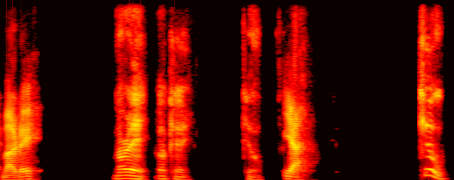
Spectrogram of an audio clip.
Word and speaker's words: Maraigh: yeah, it's like Murray.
